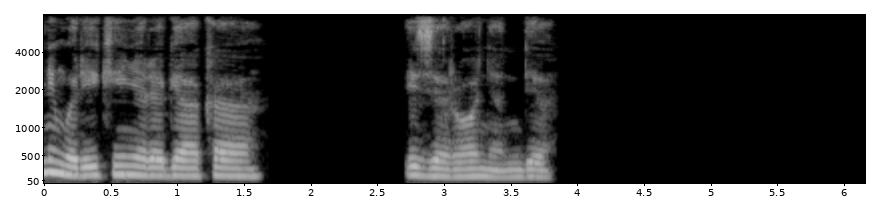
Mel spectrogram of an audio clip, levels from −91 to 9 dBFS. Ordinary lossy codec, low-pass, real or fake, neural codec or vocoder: none; none; real; none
